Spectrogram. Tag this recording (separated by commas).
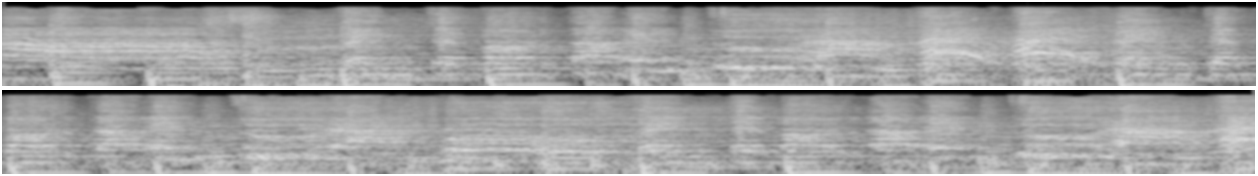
Music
